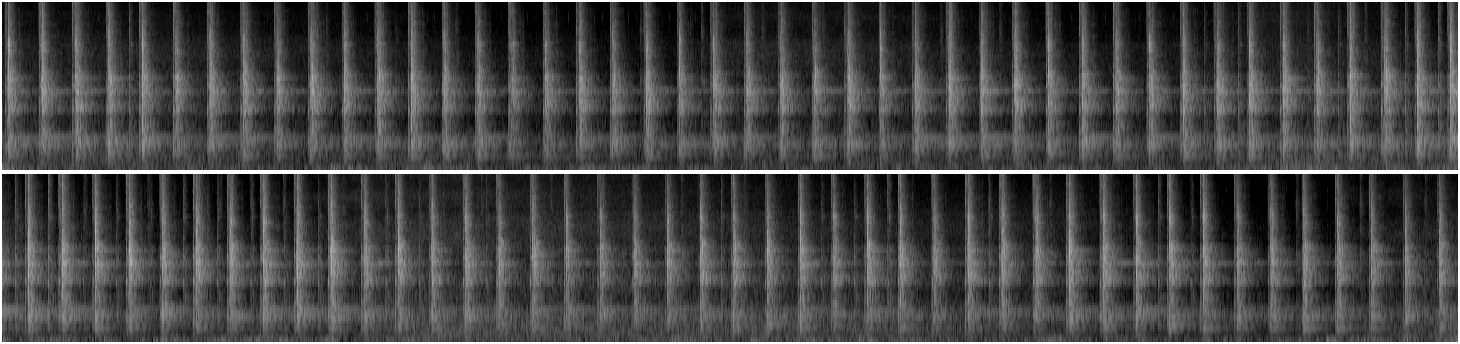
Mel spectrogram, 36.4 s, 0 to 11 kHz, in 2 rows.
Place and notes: Le Bois-Plage-en-Ré, France - Wind on the boats masts
The weather is good but there's a strong wind today. Masts of the small boats move on the wind.
22 May 2018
